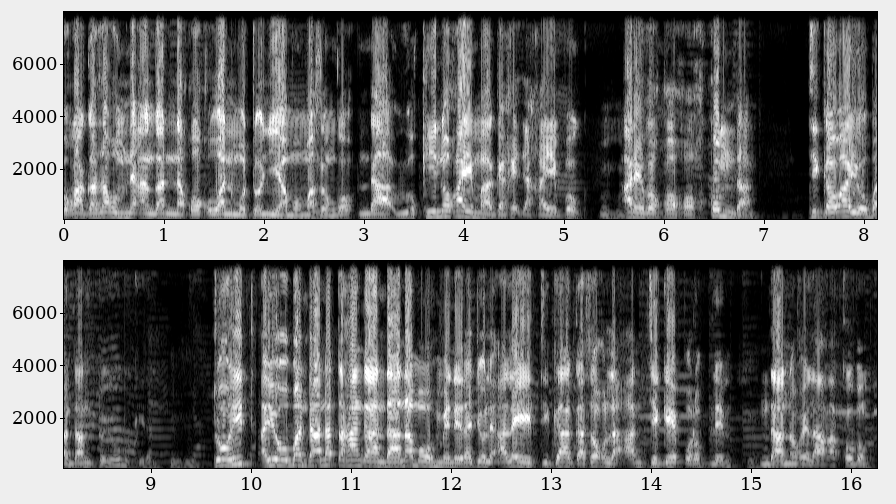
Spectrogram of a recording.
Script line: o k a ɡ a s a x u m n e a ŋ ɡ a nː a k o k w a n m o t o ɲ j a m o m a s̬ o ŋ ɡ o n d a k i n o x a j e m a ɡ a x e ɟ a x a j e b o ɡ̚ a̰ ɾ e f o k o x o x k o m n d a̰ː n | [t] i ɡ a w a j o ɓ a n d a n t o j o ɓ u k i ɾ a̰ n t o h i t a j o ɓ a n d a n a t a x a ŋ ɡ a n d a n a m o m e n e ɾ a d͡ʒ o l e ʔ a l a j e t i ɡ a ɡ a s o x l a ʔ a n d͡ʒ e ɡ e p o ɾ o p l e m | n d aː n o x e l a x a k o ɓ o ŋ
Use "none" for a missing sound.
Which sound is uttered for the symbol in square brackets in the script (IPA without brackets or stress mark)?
t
